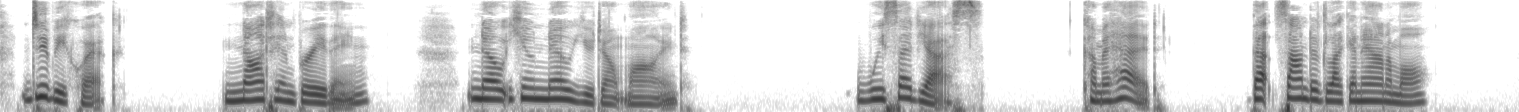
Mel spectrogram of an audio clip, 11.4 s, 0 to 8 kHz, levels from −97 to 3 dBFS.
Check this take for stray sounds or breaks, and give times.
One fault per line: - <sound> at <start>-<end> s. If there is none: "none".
none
